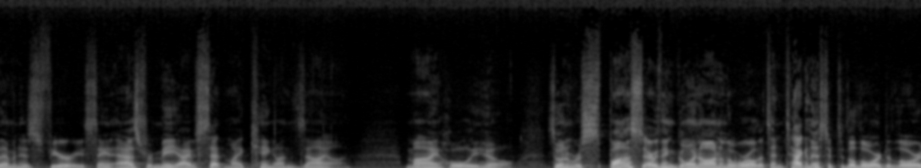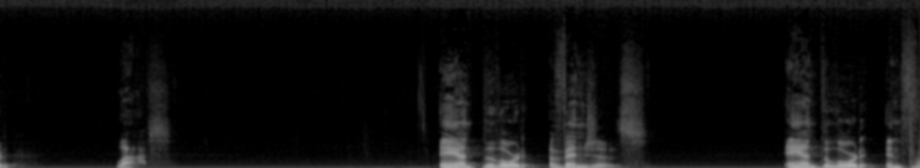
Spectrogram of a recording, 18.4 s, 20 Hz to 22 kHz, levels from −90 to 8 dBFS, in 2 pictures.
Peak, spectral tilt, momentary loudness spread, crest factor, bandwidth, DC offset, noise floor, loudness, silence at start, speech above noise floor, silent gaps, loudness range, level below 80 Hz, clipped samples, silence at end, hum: -10 dBFS; -6.5 dB/octave; 12 LU; 24 dB; over 20 kHz; under 0.1%; -66 dBFS; -31 LUFS; 0 s; 35 dB; none; 8 LU; -68 dBFS; under 0.1%; 0 s; none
